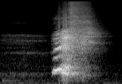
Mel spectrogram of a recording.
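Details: Single adult sneeze: after a faint lead-in, a sudden, forceful burst of noisy airflow with a brief voiced edge that fades within half a second.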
